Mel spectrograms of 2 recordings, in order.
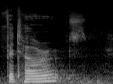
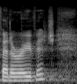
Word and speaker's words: Fedorowicz: Councillor Fedorowicz? Fedorovich, thank you. Yeah, Actually, sorry. I've started saying it. My actual name is pronounced Fedorovich.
